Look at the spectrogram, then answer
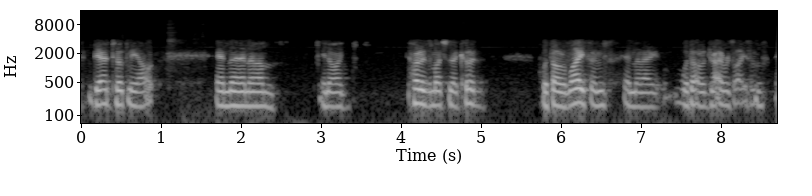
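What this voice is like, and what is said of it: Hoarse voice from a cold. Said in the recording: “I got a pretty bad cold, to be honest with you, so my voice is a little hoarse”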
